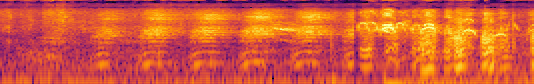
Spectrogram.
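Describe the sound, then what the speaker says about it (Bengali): Farm ducks quack repeatedly in a steady rhythm at morning feeding time, given leftover rice mixed with rice bran, with the calls growing denser and more overlapping toward the end, close and moderately loud. "সকালের খাবার দিতেছি আমাদের খামারের হাঁসকে"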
